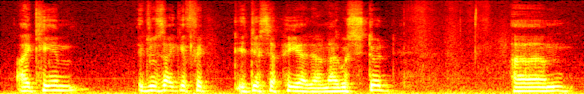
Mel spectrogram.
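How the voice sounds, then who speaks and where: A man with a Welsh accent speaks at a fairly slow pace, his pitch fairly high. His tone is dark and mellow, with ordinary pitch variation. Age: 70s. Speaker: paranormal experiencer. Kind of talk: interview storytelling. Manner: halting, many repetitions and fillers.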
